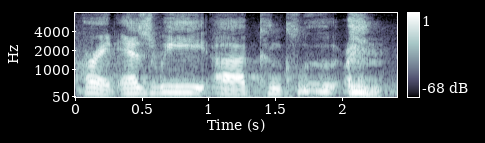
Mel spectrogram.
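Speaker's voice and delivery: real catch in the throat on the last word; choked up. Real, not acted. Host closing the event, getting choked up. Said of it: "I'm getting choked up".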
